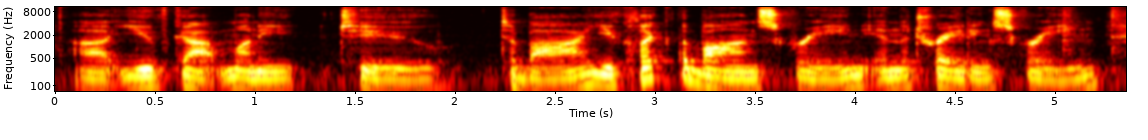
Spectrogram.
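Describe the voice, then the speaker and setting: With vocal fry, a man speaks fairly slowly in a very deep, low pitch. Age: 60s. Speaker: personal finance YouTuber. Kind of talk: screen-share tutorial. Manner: hesitant, many fillers.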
